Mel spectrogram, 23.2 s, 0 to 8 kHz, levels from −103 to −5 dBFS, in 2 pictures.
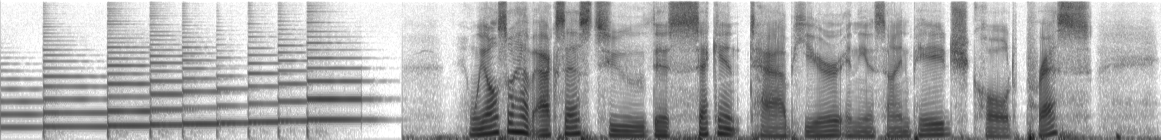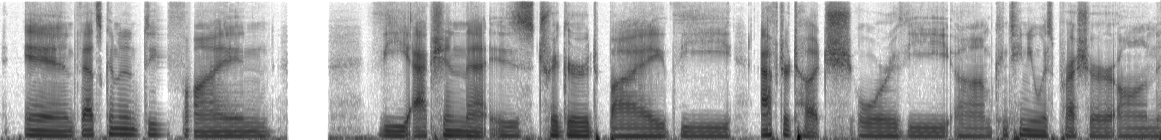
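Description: From 12.90 to 14.43 s the audio hits repeated stalls (stutter): over twenty brief hitches in about a second and a half, the longest about 90 ms, with concealment covering roughly a third of that span. Packets were arriving later or more slowly than playback needed, so the jitter buffer kept running dry, and the receiver bridged each hole by extending the last sound. Nothing is lost, but the audio drags and catches. What sets it apart from a single freeze is the rapid chain of short interruptions rather than one long gap.

Right after, at 14.47 s, comes a call audio freeze lasting until 14.91 s. The sound carries on briefly as a fading continuation of the last sound, then drops to near silence for about 400 ms before resuming exactly where it stopped. The likely cause is a burst of held-up packets emptying the jitter buffer. The audio is delayed by about 420 ms rather than cut, and unlike the stutter it is one clean, sustained hole.

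A jitter buffer slow-down runs from 16.07 to 16.69 s. The receiver repeated tiny slices of the waveform to rebuild its reserve, playing at about 89% speed and adding roughly 77 ms. Pitch stays put while sounds are drawn out, so it reads as a stretch, not a gap.

Two jitter buffer speed-ups follow: 18.54 to 19.82 s at about 108%, trimming around a tenth of a second, and 20.22 to 21.68 s at about 112%, trimming around a fifth of a second. The receiver cut short pitch-period pieces to shed excess delay. The audio sounds hurried but keeps its pitch, which distinguishes it from a faster playback rate. Throughout, the G.722 call path leaves nothing above 8 kHz.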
